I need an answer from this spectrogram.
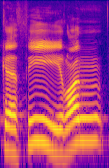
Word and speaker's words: كَثِيرًا: 2 زبر رن، کثیرن۔ اب یہاں پر آپ دیکھیں کہ الف آ رہا ہے 2 زبر کی تنوین کے ساتھ لیکن الف کو ہجے میں نہیں پڑھا جائے گا۔ وَيَهْدِي بِهِ كَثِيرًا۔ اب یہاں پر چونکہ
